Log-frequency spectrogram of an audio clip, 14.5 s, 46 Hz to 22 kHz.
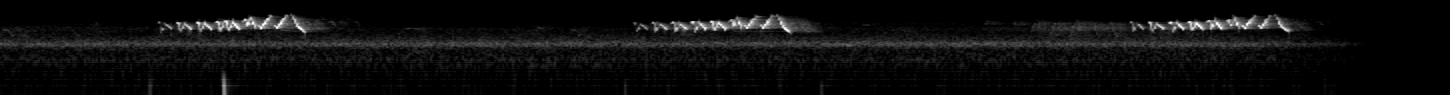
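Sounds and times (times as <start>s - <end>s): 
chestnut-sided warbler singing: 0.0s - 4.3s, 5.2s - 8.1s, 8.7s - 13.0s
faint steady hum: 0.0s - 11.8s.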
